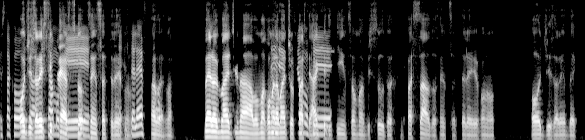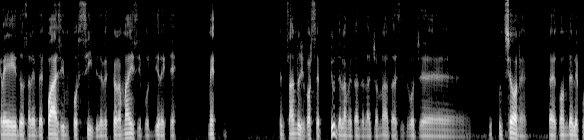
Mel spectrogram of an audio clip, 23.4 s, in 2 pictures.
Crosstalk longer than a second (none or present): present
